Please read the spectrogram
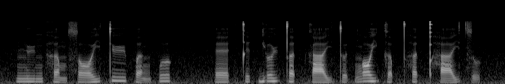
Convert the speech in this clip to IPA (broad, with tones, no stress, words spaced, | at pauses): n̪yː˨ŋhɐ˨˩m sɔː˨˥jt̪yː˥pɐ˨˩ŋ pʊ˥k̚ | ɛː˨k̚t̪ɪ˧k̚ jɵ˥ɥt̪ɐ˧t̚kaː˨jt̪ɵ˨t̚ ŋɔː˥jkɐ˨p̚t̪ʰɐ˧t̚pʰaː˨˥j t͡sʊ˨k̚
